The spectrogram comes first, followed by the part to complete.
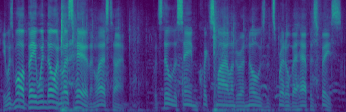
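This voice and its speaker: An actor playing a tough, wry private detective, narrating and talking in clipped 1940s radio style. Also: male voice, fairly low pitch, expressive, moderate pace, over music, lightly acted. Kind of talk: 1940s hard-boiled radio narration and acting.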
